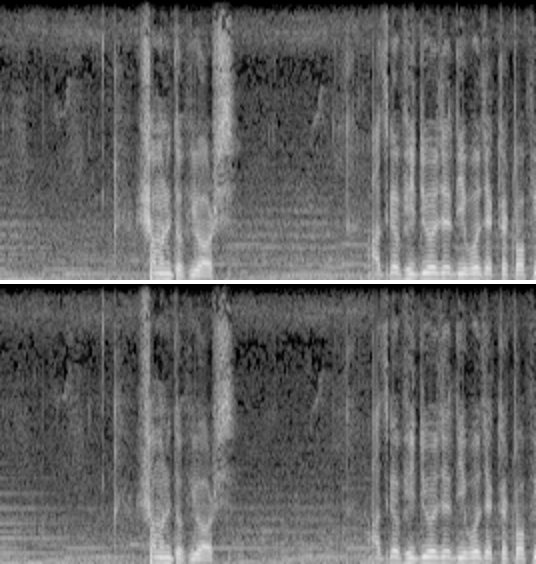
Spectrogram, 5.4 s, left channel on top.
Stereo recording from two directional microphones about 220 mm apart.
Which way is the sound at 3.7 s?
5° right (ahead or behind).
